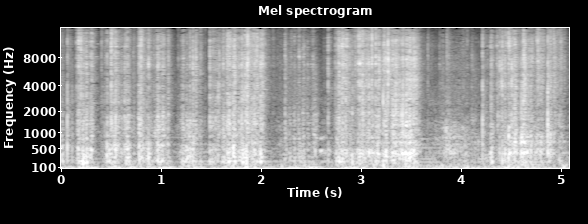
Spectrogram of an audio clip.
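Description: A serrated metal knife saws through a large, solid, round, crusty homemade bread loaf with a floured crust, held by fingertips on a wooden cutting board. Each cutting stroke brings bright, crackling, crunchy bursts from the crust, with brief lulls between strokes.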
